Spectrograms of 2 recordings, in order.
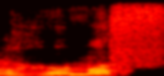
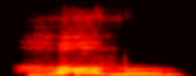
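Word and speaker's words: هُمُ: Humu, both dhammas, we pronounce them both as humu. Humu. We don't say homu, ho. This is very common too. So remember, dive into the dhamma straight away and make a proper u sound.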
